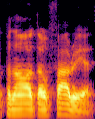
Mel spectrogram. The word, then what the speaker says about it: Bernardo Faria: Because you know, Bernardo Faria, is that how you say it? – Yeah.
